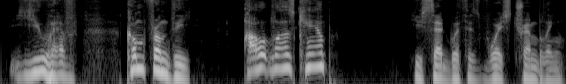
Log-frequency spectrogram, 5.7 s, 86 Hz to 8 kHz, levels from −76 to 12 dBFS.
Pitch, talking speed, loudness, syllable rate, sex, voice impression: 135 Hz, 140 wpm, -20 LUFS, 4.1 syllables/s, male, very masculine, very adult-like, thick, slightly tensed, slightly powerful, slightly bright, soft, clear, fluent, cool, very intellectual, slightly refreshing, very sincere, very calm, very mature, friendly, reassuring, unique, elegant, wild, sweet, lively, slightly strict, slightly intense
